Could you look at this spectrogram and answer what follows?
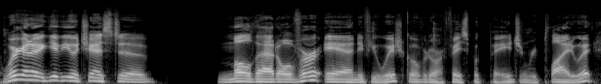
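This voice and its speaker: A man's voice: mid-range voice, animated, fairly quick, sharp tone, no echo. A man co-hosting a podcast in a casual, chatty style. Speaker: podcast co-host.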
